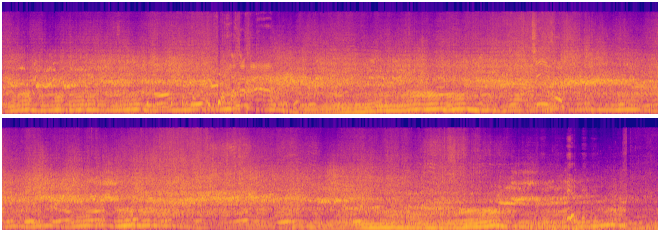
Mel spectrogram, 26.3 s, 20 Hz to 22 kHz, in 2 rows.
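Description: BMW E36 coupe's straight-six engine revving up and down over and over as the car drifts in circles, with the rear tyres squealing and scrubbing throughout.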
